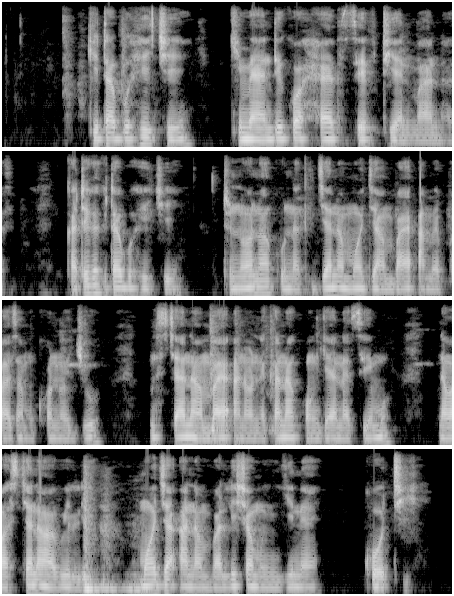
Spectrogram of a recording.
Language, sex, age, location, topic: Swahili, male, 18-24, Kisumu, education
